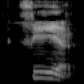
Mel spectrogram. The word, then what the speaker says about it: vier: Lihat ini ada huruf I dan E. I-nya dibaca panjang, E-nya tidak usah dibaca. Jadi ini cara bacanya vier.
